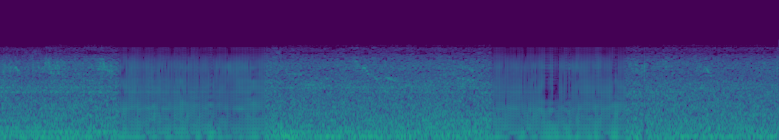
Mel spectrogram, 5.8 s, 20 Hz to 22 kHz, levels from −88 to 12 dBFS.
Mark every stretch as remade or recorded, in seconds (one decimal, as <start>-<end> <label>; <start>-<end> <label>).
0.0-0.9 recorded; 0.9-2.0 remade; 2.0-3.7 recorded; 3.7-4.7 remade; 4.7-5.8 recorded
